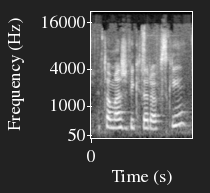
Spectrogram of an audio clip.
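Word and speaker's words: Tomasz Wiktorowski: How do you pronounce it in Polish? Tomasz Viktorovski. In English, it's Thomas. So It's pretty similar.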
